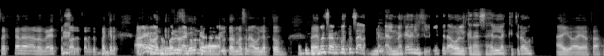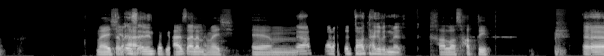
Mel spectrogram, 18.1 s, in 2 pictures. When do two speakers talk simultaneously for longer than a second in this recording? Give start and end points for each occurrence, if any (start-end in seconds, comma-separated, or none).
2.0-3.3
